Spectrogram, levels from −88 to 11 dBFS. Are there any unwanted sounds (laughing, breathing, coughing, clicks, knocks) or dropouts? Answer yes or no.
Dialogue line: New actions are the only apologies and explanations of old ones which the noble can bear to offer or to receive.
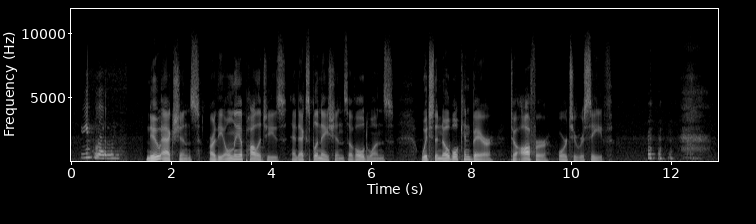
yes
